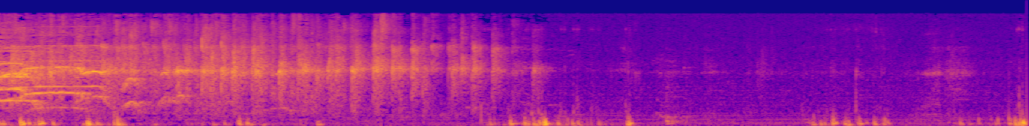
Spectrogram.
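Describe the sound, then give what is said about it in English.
An audience breaks into dense, loud applause with a few cheers as Pastor John Neufeld of New Philadelphia Church is welcomed at a large group gathering at SNU. It fades after about six seconds into scattered claps and light shuffling and tapping. “And so please give a warm round of applause to Pastor John Neufeld.”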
